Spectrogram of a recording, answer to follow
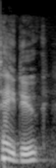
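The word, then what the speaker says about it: Hayduke: this particular bike yeah so the the advocate hiduki uh i don't even know how you pronounce it hey duke hiduki it's hey duke it's from yeah it's from are you familiar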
